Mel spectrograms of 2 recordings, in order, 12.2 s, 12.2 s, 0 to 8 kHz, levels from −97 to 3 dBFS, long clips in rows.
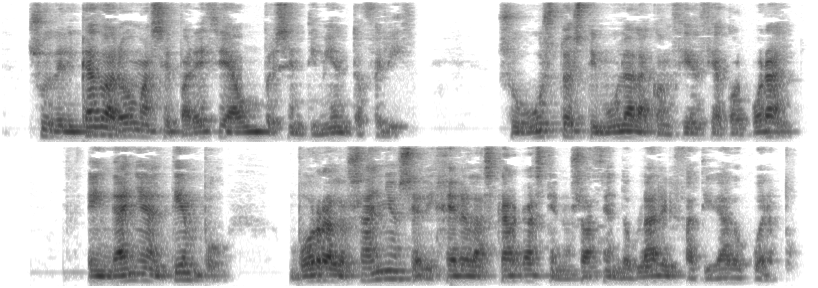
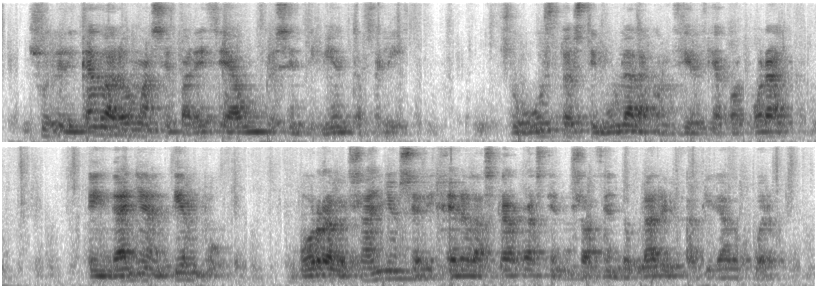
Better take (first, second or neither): first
